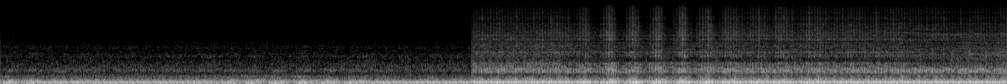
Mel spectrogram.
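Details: 2013 Cummins 6.7 diesel, fully deleted, at idle. The idle wavers and pulses unevenly, with a louder clattery knocking stretch; no check-engine lights, and the FCA was replaced without help. It runs fine at open throttle; the cause of the rough surging is unknown.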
